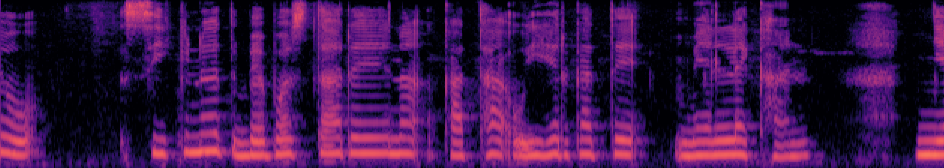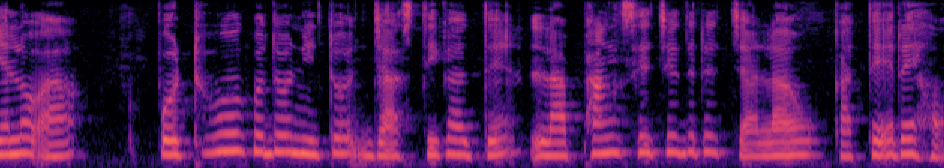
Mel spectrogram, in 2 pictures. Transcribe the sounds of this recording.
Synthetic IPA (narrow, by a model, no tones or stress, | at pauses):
t̪ɔ | siɡnət̪bɛbɔst̪ʰaɾɛnaʔkat̪ʰaʔujɦɛɾkat̪ɛʔ | mɛlːɛkʰan | ɲɛlɔʔa | pəʈʰuəkɔd̪ɔnit̪ɔʔd͡ʒast̪ikat̪ɛlapʰaŋsət͡ʃəd̪ɾɛt͡ʃalawkat̪ɛʔɾɛɦɔ̃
